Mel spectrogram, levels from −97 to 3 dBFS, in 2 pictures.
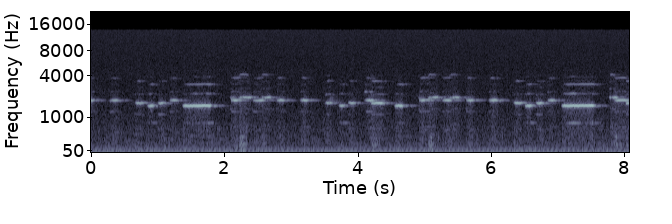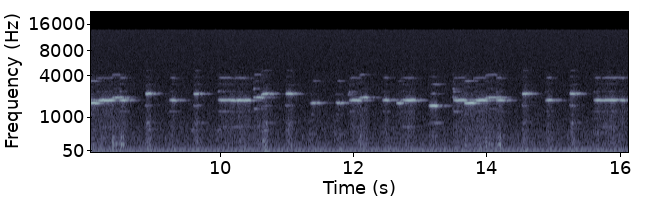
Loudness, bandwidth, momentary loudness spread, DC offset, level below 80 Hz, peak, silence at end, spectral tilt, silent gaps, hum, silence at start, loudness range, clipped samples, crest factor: -37 LUFS; 14 kHz; 11 LU; under 0.1%; -56 dBFS; -26 dBFS; 0 s; -2.5 dB/octave; none; none; 0 s; 4 LU; under 0.1%; 14 dB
